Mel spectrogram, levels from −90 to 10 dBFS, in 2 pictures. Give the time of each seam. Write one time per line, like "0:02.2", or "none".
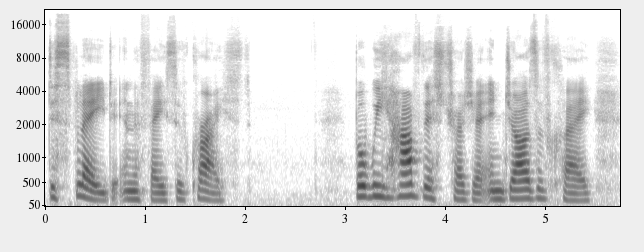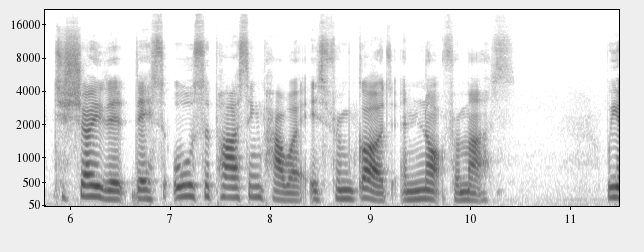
none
